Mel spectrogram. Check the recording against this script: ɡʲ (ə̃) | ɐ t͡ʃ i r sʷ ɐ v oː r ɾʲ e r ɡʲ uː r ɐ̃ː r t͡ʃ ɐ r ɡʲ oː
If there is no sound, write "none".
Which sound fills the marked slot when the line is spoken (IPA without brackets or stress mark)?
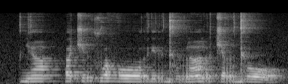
ɐ̃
